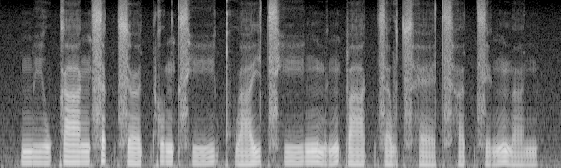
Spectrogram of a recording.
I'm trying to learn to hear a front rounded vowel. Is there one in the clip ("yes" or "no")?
yes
